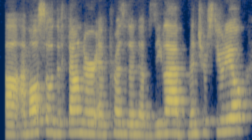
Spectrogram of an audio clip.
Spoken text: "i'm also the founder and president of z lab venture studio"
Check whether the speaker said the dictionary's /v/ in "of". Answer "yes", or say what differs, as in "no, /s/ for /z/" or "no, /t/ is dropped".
yes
